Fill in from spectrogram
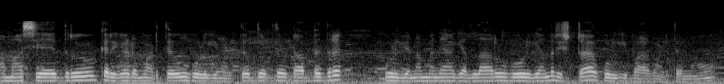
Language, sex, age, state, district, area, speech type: Kannada, female, 60+, Karnataka, Dharwad, rural, spontaneous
